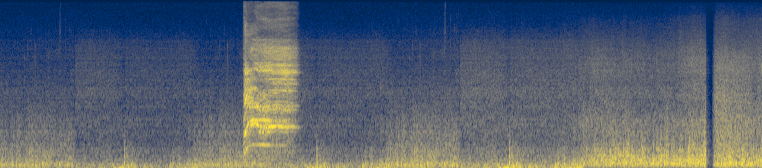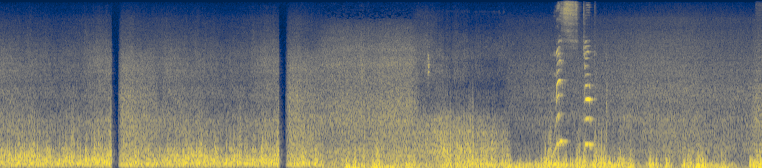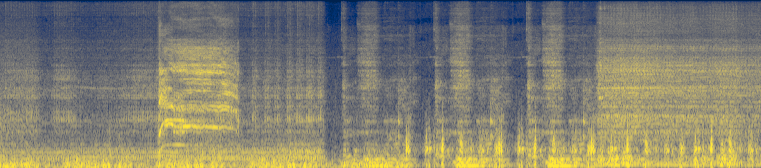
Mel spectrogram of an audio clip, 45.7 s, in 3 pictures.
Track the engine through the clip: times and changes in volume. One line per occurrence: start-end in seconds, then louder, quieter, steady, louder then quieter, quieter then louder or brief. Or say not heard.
30.4-45.6 louder.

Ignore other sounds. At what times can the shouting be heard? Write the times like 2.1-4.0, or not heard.
4.8-6.0, 26.2-27.2, 33.6-35.3.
